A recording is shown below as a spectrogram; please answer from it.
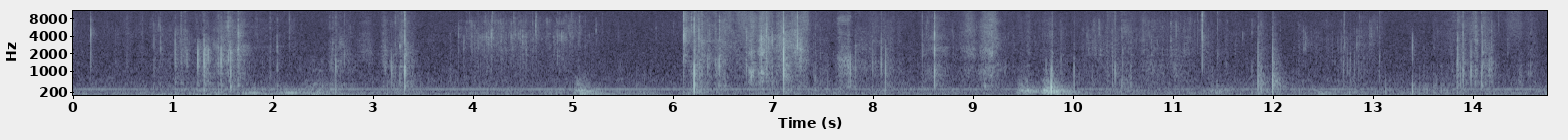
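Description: Long nails scratch and tap the surface of a clear plastic pouch full of teal water gel beads and squeeze the beads inside. The result is soft crinkling and scratching with scattered sharp, bright taps and faint squishing, over a steady low hum throughout.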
